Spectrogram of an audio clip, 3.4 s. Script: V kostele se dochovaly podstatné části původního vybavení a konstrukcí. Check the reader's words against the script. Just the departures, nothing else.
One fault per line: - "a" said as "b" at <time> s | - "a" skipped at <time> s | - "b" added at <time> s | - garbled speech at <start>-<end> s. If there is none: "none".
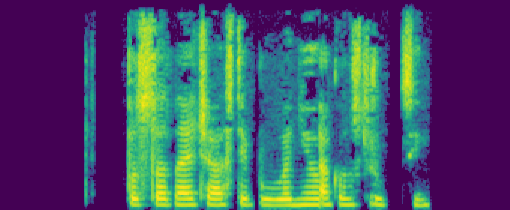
- "kostele se dochovaly" skipped at 0.8 s
- "vybavení" skipped at 2.2 s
